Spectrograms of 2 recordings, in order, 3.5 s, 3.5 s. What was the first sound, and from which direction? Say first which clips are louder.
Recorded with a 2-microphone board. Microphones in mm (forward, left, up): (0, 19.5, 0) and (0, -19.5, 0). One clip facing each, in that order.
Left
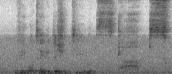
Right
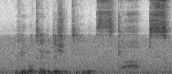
A man speaking: right 1 dB; centre (ahead or behind).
